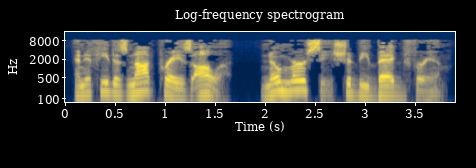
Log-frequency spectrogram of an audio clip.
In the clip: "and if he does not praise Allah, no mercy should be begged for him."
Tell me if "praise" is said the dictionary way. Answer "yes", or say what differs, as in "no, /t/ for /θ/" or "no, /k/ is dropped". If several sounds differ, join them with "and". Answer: yes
